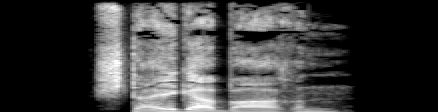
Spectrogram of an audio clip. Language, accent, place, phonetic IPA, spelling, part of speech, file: German, Germany, Berlin, [ˈʃtaɪ̯ɡɐˌbaːʁən], steigerbaren, adjective, De-steigerbaren.ogg
- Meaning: inflection of steigerbar: 1. strong genitive masculine/neuter singular 2. weak/mixed genitive/dative all-gender singular 3. strong/weak/mixed accusative masculine singular 4. strong dative plural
